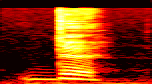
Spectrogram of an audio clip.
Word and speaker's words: deux: And the X is pronounced like a Z when followed by a vowel.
